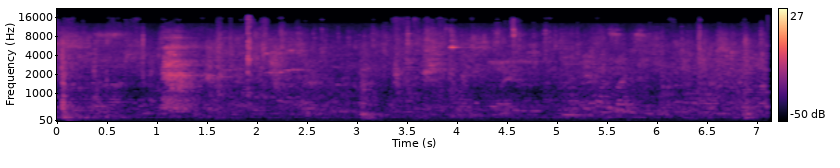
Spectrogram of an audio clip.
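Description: Footsteps walk across a hard floor in a large echoing hall.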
